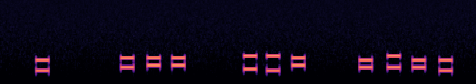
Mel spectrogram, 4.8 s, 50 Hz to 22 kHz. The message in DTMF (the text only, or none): 1 800 630 7971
